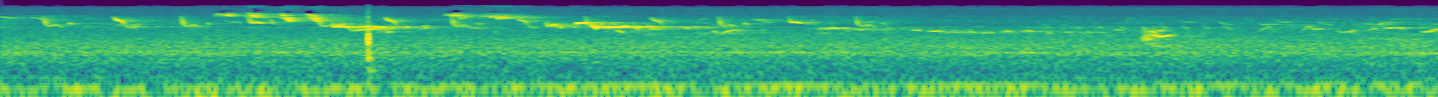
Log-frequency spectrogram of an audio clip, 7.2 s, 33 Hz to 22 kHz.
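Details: Eurasian jay giving its soft, sweet talk in spring, 25 April 2013; a quiet, varied run of high whistled sweeps and short chirps, densest in the first half, with a single sharp click near the two-second mark.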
